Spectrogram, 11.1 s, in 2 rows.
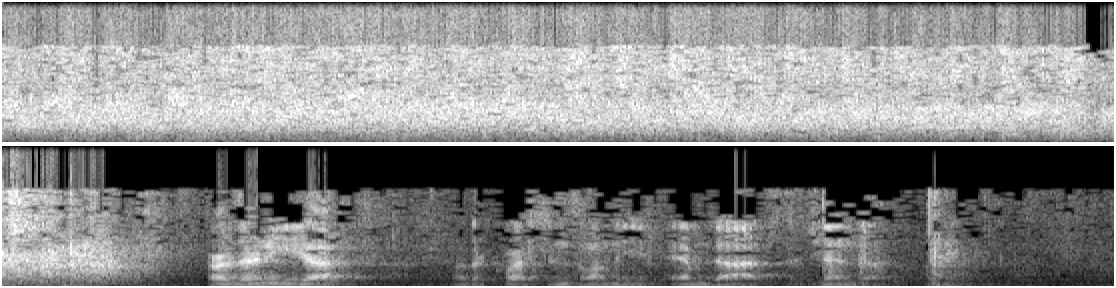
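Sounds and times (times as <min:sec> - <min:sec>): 
round of applause: 0:00.0 - 0:06.4
speech: 0:06.8 - 0:07.3, 0:08.0 - 0:10.1.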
